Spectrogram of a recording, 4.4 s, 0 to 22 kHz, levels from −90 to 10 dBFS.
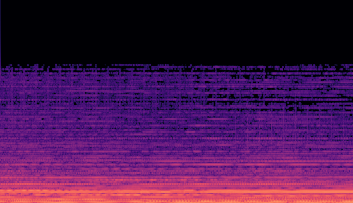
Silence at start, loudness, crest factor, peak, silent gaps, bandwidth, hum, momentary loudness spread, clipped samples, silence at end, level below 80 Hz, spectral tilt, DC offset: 0 s; -15 LUFS; 12 dB; -2 dBFS; none; 14 kHz; none; 2 LU; under 0.1%; 0 s; -20 dBFS; -6.5 dB/octave; under 0.1%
